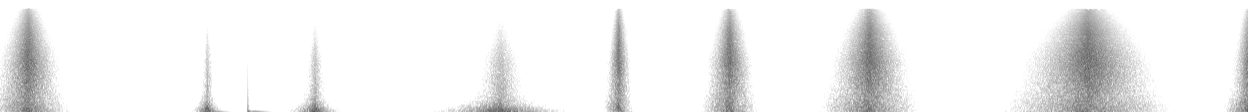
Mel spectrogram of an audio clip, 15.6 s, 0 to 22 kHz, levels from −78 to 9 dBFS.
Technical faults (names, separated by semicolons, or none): DC step; corrupt frame decoded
